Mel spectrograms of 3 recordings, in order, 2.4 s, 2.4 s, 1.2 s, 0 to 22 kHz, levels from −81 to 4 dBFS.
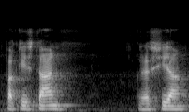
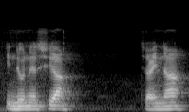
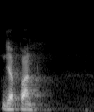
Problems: none marked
